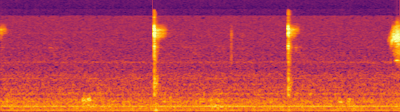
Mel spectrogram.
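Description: Near silence with a faint steady hum, broken by two short, sharp computer mouse clicks, the first about a second and a half in and the second near three seconds in.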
